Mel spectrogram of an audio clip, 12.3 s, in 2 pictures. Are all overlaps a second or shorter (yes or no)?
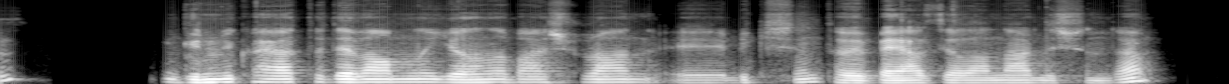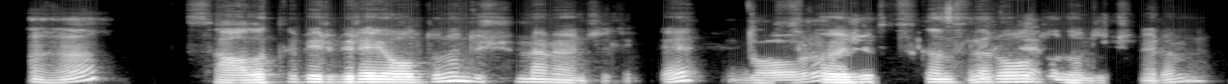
no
